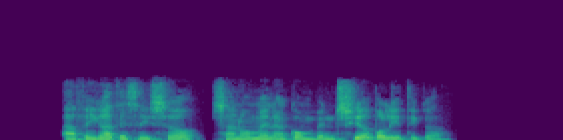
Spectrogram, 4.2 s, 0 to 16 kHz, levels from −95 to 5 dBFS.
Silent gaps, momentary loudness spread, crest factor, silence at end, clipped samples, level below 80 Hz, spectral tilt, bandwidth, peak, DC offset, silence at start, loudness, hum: 1.54-1.59 s; 11 LU; 18 dB; 0.85 s; under 0.1%; -66 dBFS; -6 dB/octave; 7.2 kHz; -8 dBFS; under 0.1%; 0.45 s; -26 LUFS; none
